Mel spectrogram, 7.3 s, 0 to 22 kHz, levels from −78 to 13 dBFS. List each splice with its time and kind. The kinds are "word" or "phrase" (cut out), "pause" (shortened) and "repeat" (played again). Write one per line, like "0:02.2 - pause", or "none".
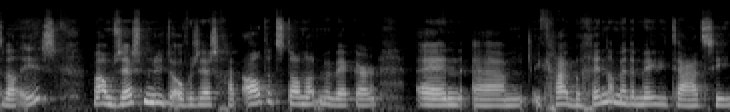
none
